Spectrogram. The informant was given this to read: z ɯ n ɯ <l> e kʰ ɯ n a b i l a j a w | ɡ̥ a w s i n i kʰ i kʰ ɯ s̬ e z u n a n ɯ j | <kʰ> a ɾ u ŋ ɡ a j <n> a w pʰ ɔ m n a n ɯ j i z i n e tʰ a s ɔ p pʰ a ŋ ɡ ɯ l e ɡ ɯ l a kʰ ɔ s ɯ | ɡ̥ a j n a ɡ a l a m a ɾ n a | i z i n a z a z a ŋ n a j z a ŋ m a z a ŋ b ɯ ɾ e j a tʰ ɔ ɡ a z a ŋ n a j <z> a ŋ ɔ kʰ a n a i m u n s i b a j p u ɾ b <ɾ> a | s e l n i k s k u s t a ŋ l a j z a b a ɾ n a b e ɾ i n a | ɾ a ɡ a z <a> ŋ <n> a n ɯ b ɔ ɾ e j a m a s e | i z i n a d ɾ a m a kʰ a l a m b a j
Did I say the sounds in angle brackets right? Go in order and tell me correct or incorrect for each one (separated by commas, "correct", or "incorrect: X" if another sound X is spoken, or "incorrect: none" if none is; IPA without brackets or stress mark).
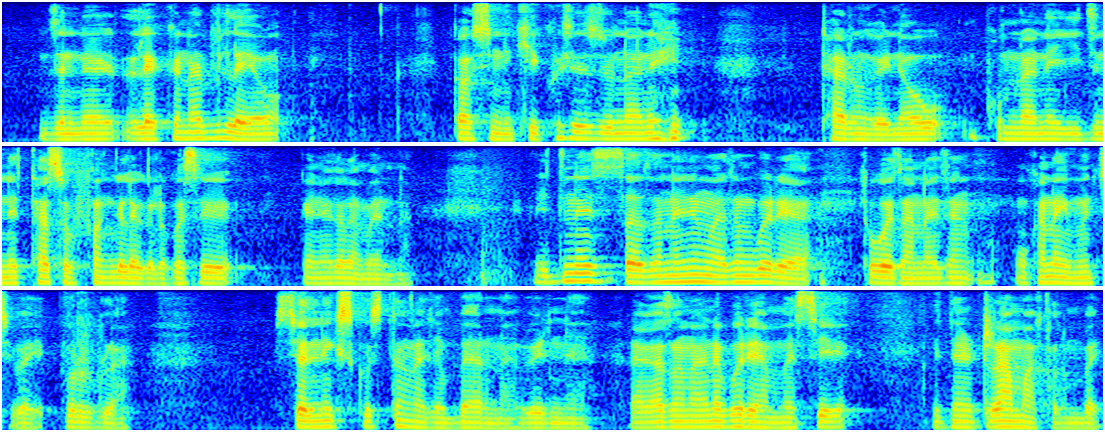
correct, incorrect: tʰ, correct, correct, incorrect: l, correct, correct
